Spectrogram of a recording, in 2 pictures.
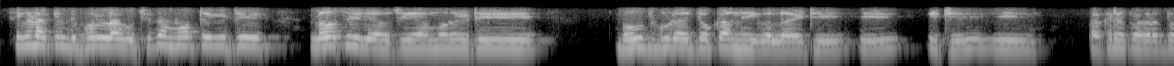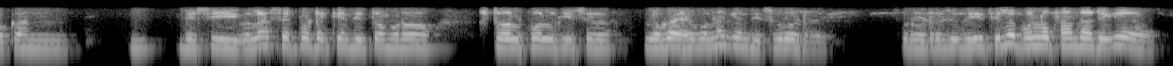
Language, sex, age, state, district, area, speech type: Odia, male, 30-45, Odisha, Nabarangpur, urban, conversation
